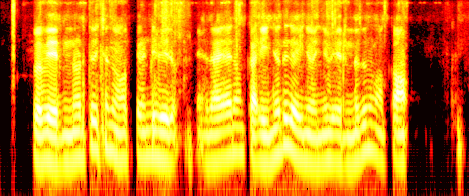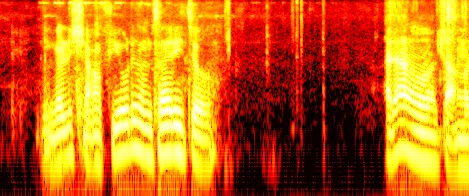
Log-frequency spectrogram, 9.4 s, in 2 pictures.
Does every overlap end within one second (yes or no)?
yes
